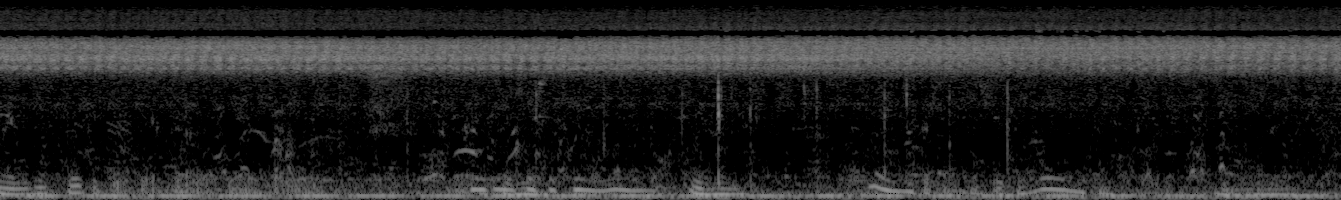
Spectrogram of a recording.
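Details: Steady high cicada drone at sunset on the Crimean coast at Cape Fiolent, accompanied by low wavering tonal sounds and a few sharp clicks below the buzzing.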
